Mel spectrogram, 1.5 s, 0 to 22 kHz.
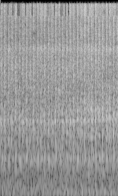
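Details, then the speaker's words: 2012 Isuzu Panther Grand Touring diesel, oil and filter due for a change so it cranked a little long: idle gives an even, crisp, smooth clatter that is not rough, with no knocks or misses and a stable idle. Normal diesel idle. "Suaranya masih renyah dan halus ya. Renyahnya itu renyah halus gitu, tidak kasar, tidak bunyi plek ya, tidak ngeplek ya bahasa Jawanya. Ini tandanya mesin sehat seperti ini lur ya."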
